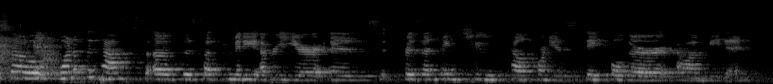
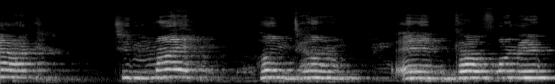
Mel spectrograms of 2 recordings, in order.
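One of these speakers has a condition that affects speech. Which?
The second: cerebral palsy.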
